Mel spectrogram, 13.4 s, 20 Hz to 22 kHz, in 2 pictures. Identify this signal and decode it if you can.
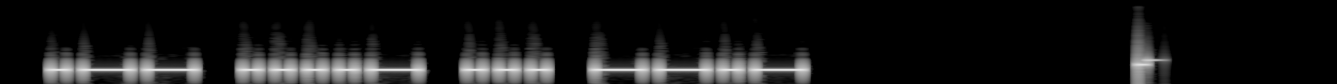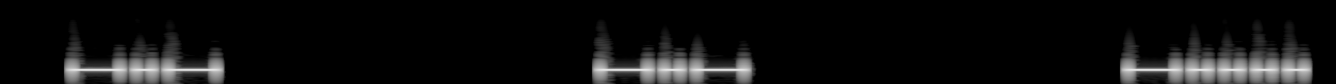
Morse code, heard as a keyed tone, about 15 wpm, spaced as for 7 wpm, 700 Hz. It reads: W4SQ KK6
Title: USA Call Signs - 4 Characters - 8x Character Spacing - 15wpm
